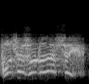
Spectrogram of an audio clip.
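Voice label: Serbian player friendly fire mood med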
